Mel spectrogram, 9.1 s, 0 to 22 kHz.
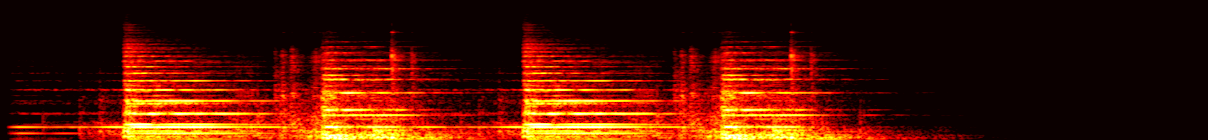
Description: Major 7th Intervals
As a result, the sound waves only align about 9% of the time and we hear the interval as very dissonant.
